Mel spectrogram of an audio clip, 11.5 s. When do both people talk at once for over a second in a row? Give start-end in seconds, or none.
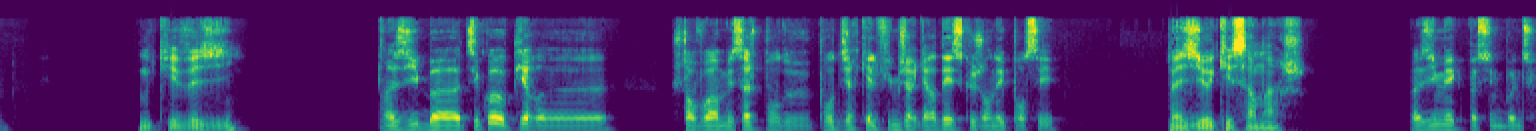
none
